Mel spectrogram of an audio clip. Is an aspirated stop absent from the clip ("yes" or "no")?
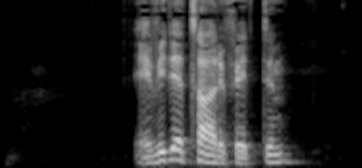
no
